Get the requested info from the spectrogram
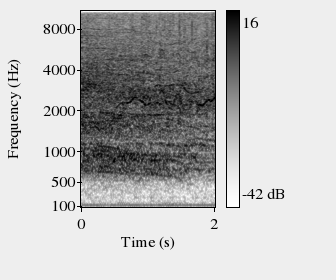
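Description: A large concert audience cheering and applauding as a steady roar of crowd noise.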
